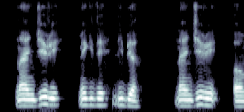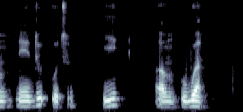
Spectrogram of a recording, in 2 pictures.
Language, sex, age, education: Igbo, male, 15-29, tertiary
